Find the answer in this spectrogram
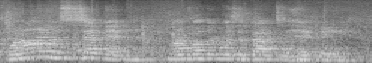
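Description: Through strong room echo and noticeable background noise, a woman speaks at a fairly slow pace. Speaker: stand-up comedian. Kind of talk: stand-up comedy routine. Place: stage.

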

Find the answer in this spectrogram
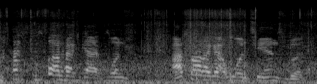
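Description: A man's speech comes through with noticeable background noise around it. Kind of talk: casual vlog chat. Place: street.

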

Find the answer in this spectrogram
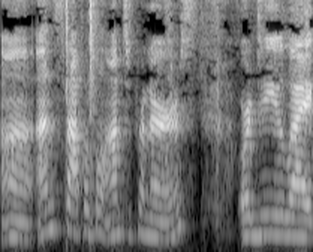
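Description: A woman speaks with a bright, sharp tone. Her pace is fairly slow. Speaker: business coach. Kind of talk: casual live-stream chat. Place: home room. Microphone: phone near.

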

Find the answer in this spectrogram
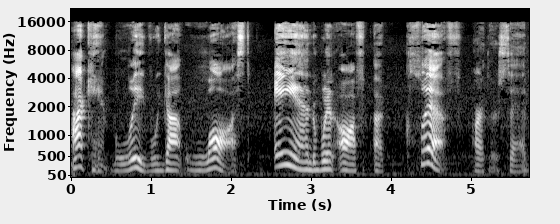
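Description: This is an unforced reading voice. It reads through the clip.

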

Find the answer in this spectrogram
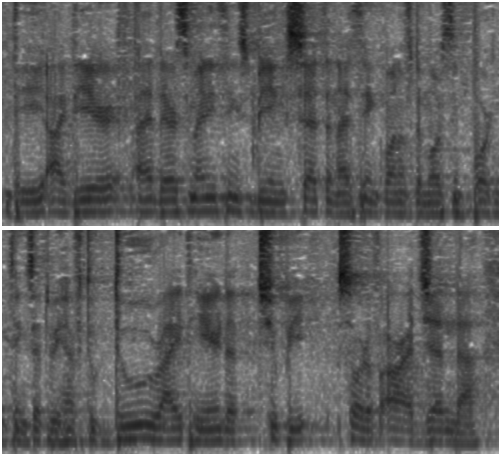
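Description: The speech moves at a moderate pace with fairly even intonation. Background noise is clearly audible. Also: man.

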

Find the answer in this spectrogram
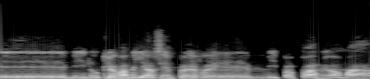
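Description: The man's pitch sits fairly high, and he speaks in an Antioquian accent. His pace is fairly slow against a quiet background. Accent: Colombian paisa Spanish. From Colombia, Medellín. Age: 30s. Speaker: retired footballer, goalkeeper. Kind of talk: casual interview. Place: home room. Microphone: phone near.

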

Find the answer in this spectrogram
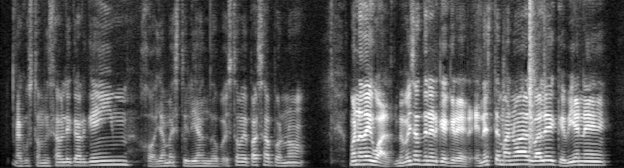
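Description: In a Castilian accent, a man talks with lively intonation and a fairly high pitch. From Spain. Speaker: YouTuber, card game collector. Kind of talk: video tutorial; casual explanatory collector chat. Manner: animated; halting, repeats words. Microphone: phone near.

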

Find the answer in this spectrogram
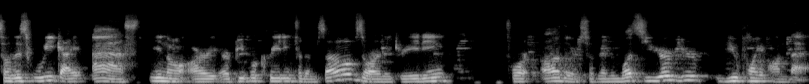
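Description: The man has an ordinary speaking voice, fairly high pitch, ordinary pitch variation and a moderate pace. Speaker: podcast host. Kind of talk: casual chat. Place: home room. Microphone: video call.

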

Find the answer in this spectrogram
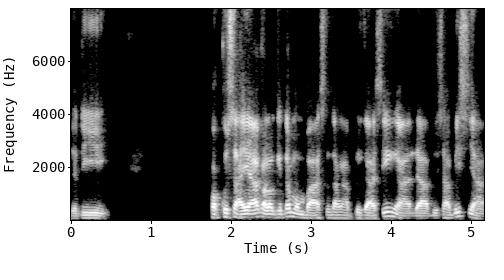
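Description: Lively intonation and a fairly quick pace mark a man's speech, set against a quiet background. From Madura, East Java, Indonesia; East Java, Indonesia. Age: 40s. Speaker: biology professor; lecturer guest speaker. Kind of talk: lecture. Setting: video call. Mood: relaxed, friendly. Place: home room. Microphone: video call.

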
